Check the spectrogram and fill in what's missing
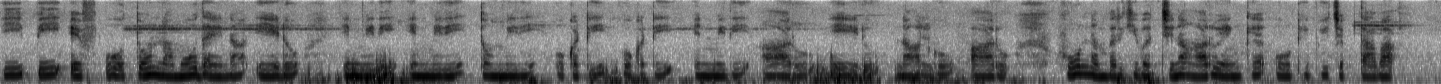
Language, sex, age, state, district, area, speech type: Telugu, female, 30-45, Telangana, Mancherial, rural, read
